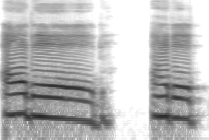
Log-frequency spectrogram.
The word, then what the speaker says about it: edited: pretty funny sentence because edited when we pronounce it in American native speed English, this T in the middle becomes a flap T.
